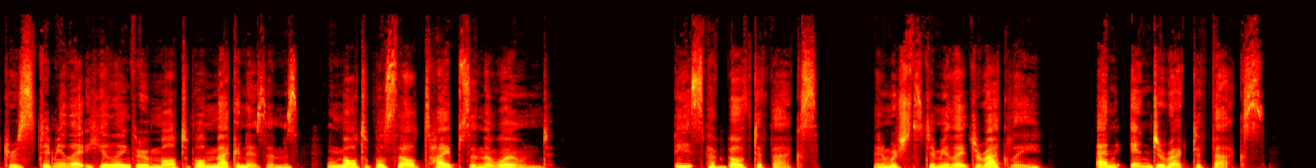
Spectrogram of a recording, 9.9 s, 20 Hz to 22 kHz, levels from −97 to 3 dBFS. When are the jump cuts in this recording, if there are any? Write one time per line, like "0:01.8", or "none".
0:01.0
0:02.5
0:05.3
0:05.6
0:06.8
0:07.3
